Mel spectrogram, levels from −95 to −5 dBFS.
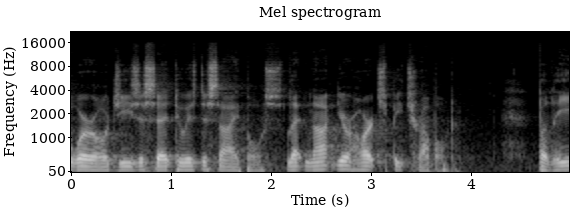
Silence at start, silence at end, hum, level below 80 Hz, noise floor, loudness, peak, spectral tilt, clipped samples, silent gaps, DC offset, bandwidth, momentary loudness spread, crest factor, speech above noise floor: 0 s; 0 s; none; -58 dBFS; -67 dBFS; -35 LUFS; -16 dBFS; -5 dB/octave; under 0.1%; none; under 0.1%; 15 kHz; 12 LU; 18 dB; 34 dB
